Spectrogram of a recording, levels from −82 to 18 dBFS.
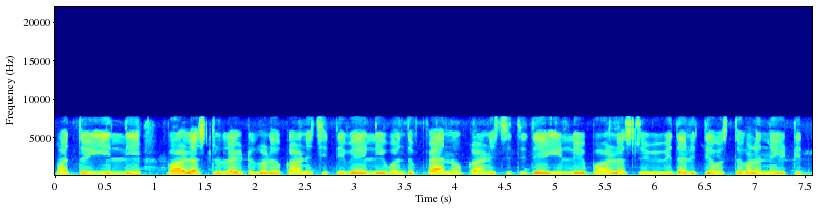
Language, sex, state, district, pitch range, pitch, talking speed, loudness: Kannada, female, Karnataka, Bidar, 225-235 Hz, 230 Hz, 135 wpm, -17 LUFS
